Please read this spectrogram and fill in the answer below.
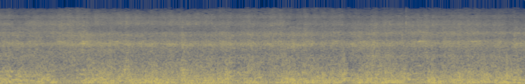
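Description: Narrow-gauge park railway train running along the track, its wheels rumbling steadily on the rails, heard from an open-sided passenger car.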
